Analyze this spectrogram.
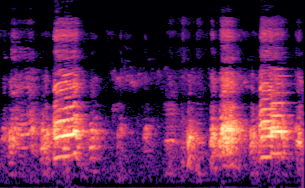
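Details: Hen singing, with rough, noisy clucking bursts: a strong cackle, softer broken clucks, then two more loud harsh cackles close together.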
